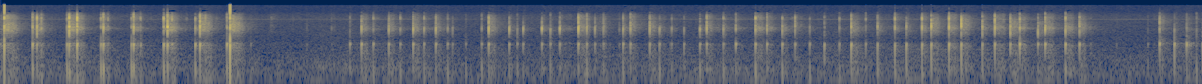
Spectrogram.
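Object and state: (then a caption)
Plastic cosmetic jar. A small plastic cosmetic jar with a pink plastic lid, held in one hand near the microphone, is tapped and scratched with fingertips and short nails. A run of louder, evenly spaced taps is followed by a short pause, then a long stretch of quicker, softer tapping and scratching that stops briefly before a few final taps. The sounds are dry, bright plastic clicks with almost no ring.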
